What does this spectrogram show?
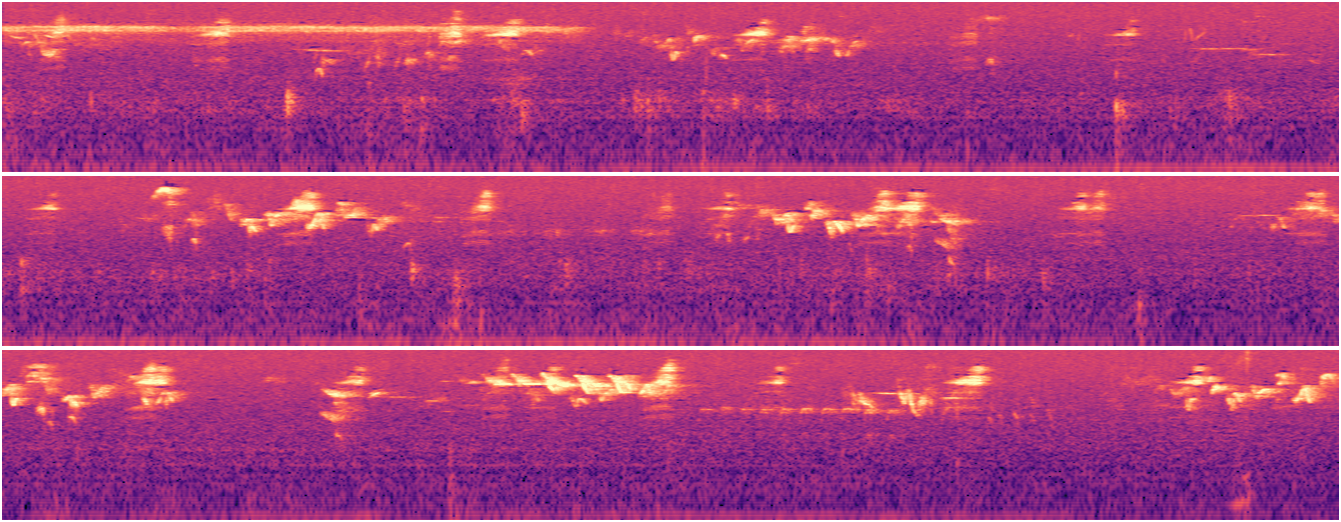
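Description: Several songbirds singing, short chirped phrases every second or two with pauses between. A high, thin, steady buzz runs for about the first four seconds.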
